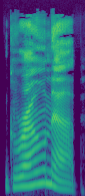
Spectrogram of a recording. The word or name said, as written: grown-up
